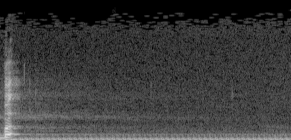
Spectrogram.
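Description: Steady low mains hum through the microphone and amplifier, holding one even pitch. The last syllable of a man's speech cuts off just at the start.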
